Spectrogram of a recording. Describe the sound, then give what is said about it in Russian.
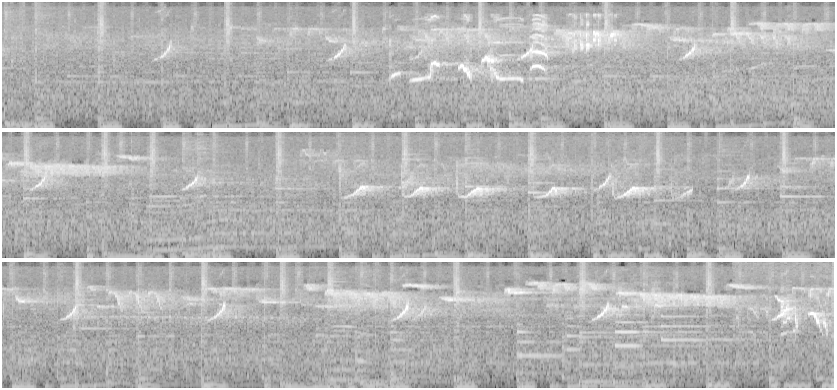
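Thrush song: varied chirping and fluting phrases repeat throughout over a steady low background hum, with chirps of other birds mixed in. “зяблик, дрозд”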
